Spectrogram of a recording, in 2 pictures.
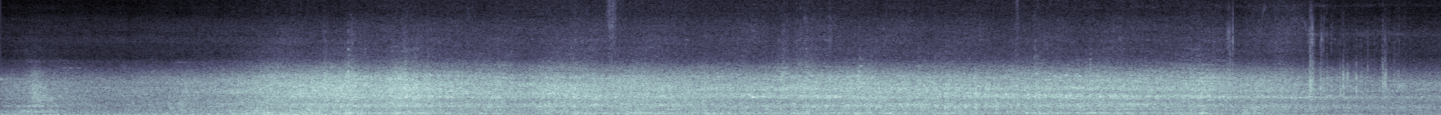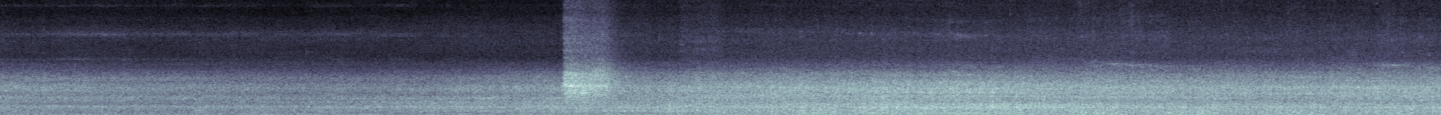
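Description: Mumbai suburban EMU local train running past, a steady rumble of wheels on rail with some clatter over the rail joints. A brief sharp noise is heard about two-thirds of the way through.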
